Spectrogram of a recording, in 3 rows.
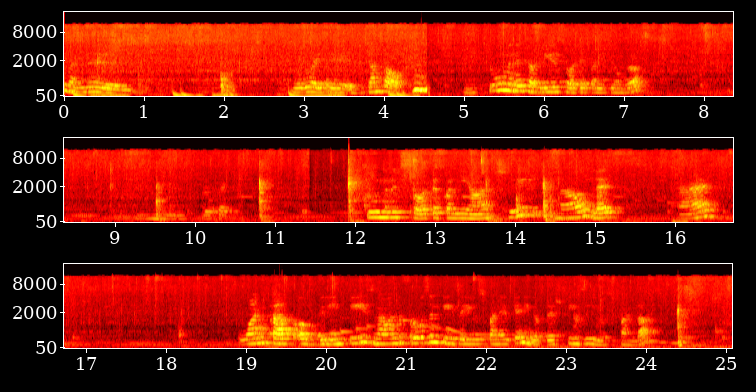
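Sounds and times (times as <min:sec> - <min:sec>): person speaking: 0:00.0 - 0:02.1, 0:02.8 - 0:04.6, 0:18.9 - 0:24.2
vegetables sizzling in oil: 0:00.0 - 0:25.0.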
